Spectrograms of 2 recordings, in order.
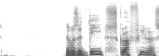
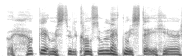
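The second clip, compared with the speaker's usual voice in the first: tearful plea; 7 semitones higher than usual. A narrator's reading. Weeping mother begs the constable to let her stay. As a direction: beg to stay, half crying. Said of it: "she lisped through her tears".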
